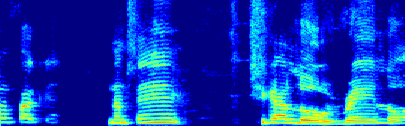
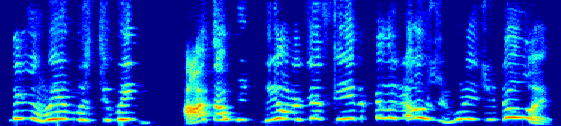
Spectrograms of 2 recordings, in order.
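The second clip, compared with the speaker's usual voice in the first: very high squeaky imitation of a woman protesting; mock outraged woman; faster than usual. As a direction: pitch it way up in frantic protest. Voices the woman panicking on jet ski.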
